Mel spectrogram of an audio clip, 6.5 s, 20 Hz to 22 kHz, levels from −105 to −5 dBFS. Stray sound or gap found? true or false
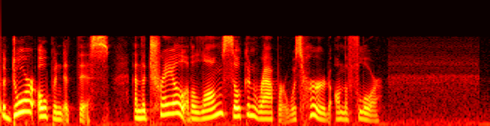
false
